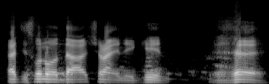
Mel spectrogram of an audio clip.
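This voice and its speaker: A man's voice: fairly low pitch, steady tone, moderate pace, fairly bright tone, clear, resonant tone, dry recording. Nigerian male interviewee, patient and hesitant, dry recording. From Nigeria, Rivers State. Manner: hesitant, repeats words, explains patiently. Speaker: local community member interviewed. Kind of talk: conversational answers.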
